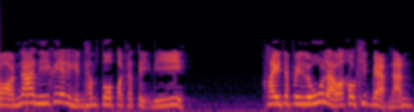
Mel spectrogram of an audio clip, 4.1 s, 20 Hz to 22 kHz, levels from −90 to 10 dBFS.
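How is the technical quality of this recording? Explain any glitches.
The recording is heavily degraded by lossy coding throughout. MP3 compression, running the whole length of the speech, is the likely cause. Starved of bits, the encoder drops everything above 5.9 kHz and lets weak frequency lines flicker between frames, consistent with roughly 24 kbps, so the sound is dull, watery and swirly, with smeared s sounds and consonants.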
